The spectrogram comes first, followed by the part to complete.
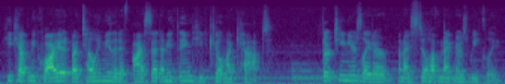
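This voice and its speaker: A young adult woman, a student, reading a personal account aloud. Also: on the low side. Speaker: student reader.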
